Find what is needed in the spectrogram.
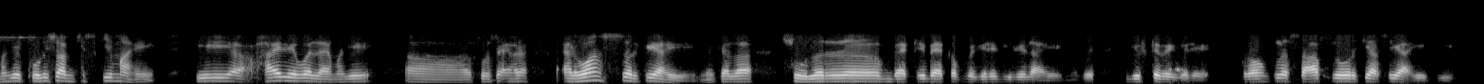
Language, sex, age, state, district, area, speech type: Marathi, male, 60+, Maharashtra, Kolhapur, urban, conversation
